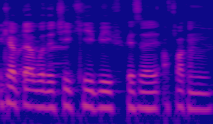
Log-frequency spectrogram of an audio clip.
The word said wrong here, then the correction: Chief Keef: Chief Keef, bro. Pronounce Chief it. Keef. Four letters. Chief Keef. – Not Chief Keef. – There you go.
